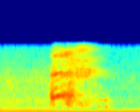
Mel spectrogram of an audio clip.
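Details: Single short, harsh throat-clearing burst over a steady low hum; the person says they were sneezing and apologizes for startling a companion nearby.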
